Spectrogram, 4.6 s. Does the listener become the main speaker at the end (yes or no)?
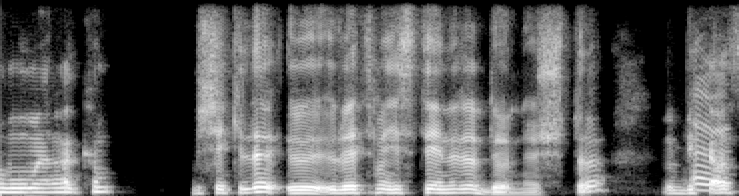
no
